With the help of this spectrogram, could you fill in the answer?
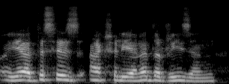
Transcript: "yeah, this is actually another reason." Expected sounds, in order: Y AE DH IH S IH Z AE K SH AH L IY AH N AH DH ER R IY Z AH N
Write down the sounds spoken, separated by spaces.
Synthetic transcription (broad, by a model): Y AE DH IH S IH Z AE K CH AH L IY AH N AH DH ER R IY Z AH N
